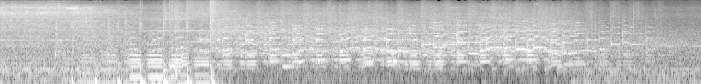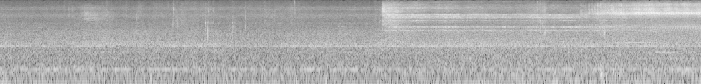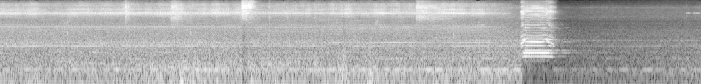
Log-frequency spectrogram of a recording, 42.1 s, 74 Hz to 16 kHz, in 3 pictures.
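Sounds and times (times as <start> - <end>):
electric train running: 0.0 - 15.6, 21.0 - 42.0
train horn toot: 38.4 - 39.7.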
